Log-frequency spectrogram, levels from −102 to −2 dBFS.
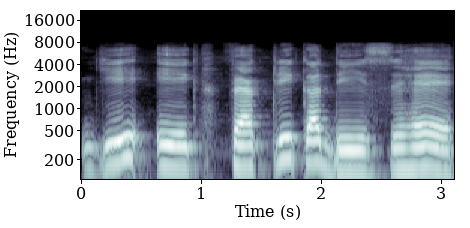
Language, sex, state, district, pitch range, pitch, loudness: Hindi, male, Jharkhand, Garhwa, 145-175 Hz, 155 Hz, -15 LUFS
